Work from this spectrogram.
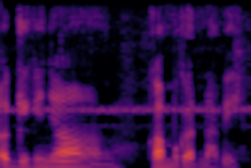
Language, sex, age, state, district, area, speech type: Dogri, female, 30-45, Jammu and Kashmir, Reasi, rural, spontaneous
